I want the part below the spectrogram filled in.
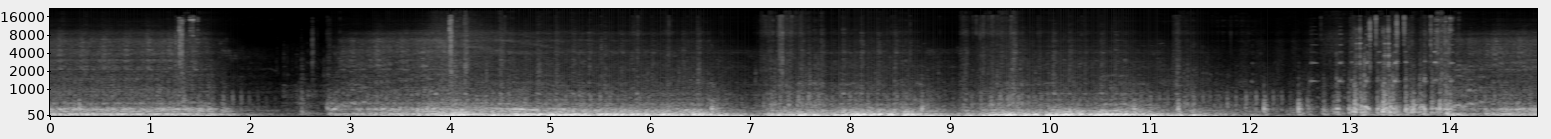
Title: Stalled hard start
